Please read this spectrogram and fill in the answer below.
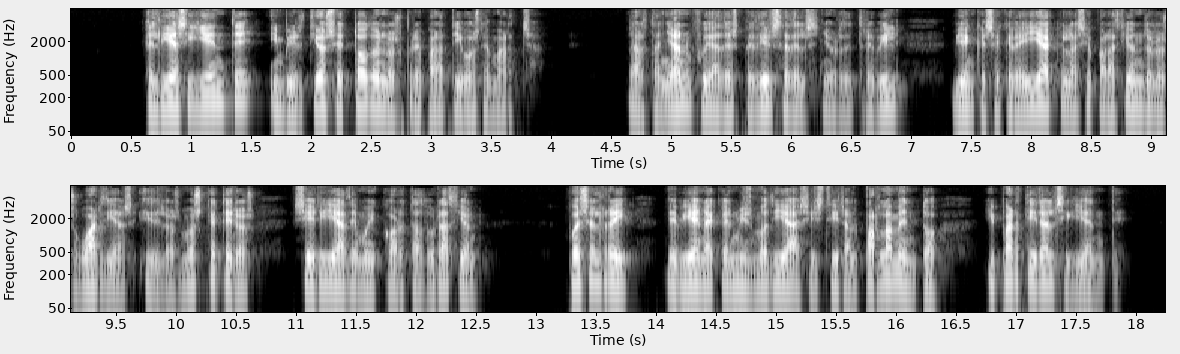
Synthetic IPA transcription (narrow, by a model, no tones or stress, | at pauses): e̞ld̪iasiɣje̞nt̪e̞imbiɾt̪jo̞se̞t̪o̞ðoenlo̞spɾe̞paɾat̪iβ̞o̞zðe̞ma̰ɾt͡ʃḁ | d̪̥aɾt̪aɲaɱfweaðe̞spe̞ðiɾse̞ðelseɲo̞ɾðe̞t̪ɾe̞βil | bje̞ŋke̞se̞kɾe̞iake̞lase̞paɾaθjo̞nd̪e̞lo̞zɣwaɾðjasiðelo̞zmo̞sket̪e̞ɾo̞sː | eɾiaðe̞mujko̞ɾt̪aðuɾaθjo̞n | pwe̞se̞lre̞j | d̪e̞βiaenake̞lmizmo̞ðiaːsist̪iɾalpaɾlamẽ̞nt̪o | ipaɾt̪iɾalsiɣje̞nt̪e̞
